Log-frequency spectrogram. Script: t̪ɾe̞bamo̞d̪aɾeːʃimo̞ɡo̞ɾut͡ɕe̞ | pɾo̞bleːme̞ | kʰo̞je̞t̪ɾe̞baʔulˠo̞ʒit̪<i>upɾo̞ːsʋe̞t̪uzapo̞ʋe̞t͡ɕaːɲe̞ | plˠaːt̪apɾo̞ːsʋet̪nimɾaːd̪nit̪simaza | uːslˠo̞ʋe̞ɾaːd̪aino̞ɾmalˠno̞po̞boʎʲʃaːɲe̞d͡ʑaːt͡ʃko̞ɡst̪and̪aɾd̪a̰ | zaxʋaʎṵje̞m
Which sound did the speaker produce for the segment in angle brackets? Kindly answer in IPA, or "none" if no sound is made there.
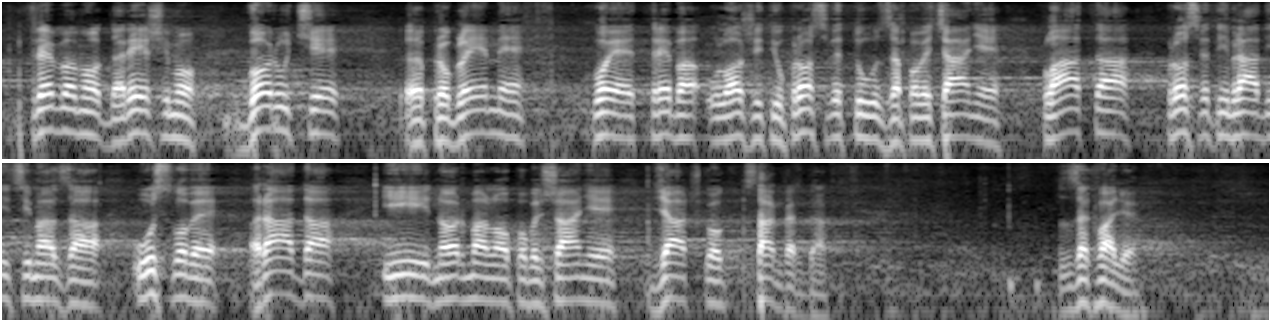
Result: i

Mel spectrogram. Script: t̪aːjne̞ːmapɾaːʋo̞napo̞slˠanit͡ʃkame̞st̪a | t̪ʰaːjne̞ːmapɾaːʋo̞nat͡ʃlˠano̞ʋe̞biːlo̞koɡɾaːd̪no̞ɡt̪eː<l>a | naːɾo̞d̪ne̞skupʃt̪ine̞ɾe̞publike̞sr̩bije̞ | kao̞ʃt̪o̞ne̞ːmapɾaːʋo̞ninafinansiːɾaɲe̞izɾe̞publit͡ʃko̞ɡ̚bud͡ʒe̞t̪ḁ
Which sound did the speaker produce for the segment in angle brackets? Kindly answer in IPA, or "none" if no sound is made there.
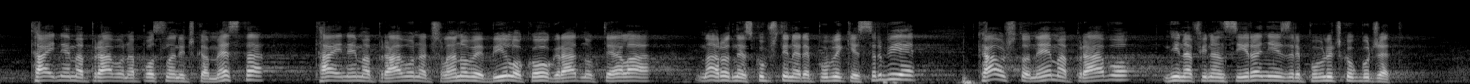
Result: l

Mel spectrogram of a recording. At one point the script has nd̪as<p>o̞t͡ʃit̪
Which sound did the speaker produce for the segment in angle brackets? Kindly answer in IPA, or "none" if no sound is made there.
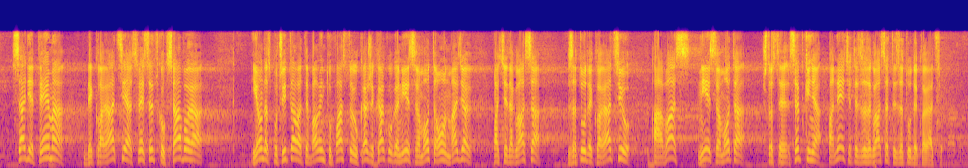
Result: p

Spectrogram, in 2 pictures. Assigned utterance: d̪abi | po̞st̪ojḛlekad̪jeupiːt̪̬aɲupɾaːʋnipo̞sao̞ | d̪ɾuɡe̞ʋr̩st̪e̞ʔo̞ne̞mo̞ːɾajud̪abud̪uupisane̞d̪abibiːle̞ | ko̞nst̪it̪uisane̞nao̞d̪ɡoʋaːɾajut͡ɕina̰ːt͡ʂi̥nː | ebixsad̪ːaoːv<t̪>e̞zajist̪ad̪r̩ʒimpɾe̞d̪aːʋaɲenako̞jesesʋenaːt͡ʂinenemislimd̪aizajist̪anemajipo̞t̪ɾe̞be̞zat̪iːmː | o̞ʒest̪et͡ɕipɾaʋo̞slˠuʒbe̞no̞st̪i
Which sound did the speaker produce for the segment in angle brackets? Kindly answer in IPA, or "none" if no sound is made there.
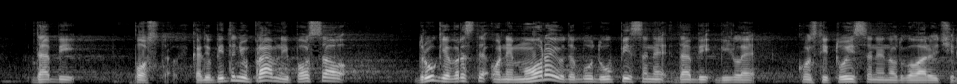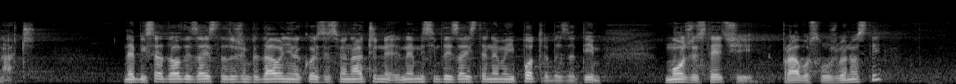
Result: d̪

